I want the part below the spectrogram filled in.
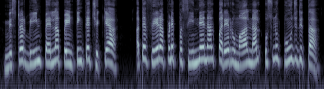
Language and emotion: Punjabi, disgusted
